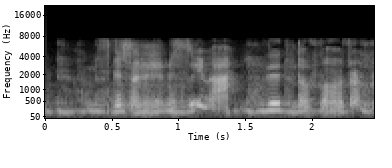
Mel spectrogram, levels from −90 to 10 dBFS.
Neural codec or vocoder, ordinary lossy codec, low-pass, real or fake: autoencoder, 22.05 kHz, a latent of 192 numbers a frame, VITS, trained on one speaker; none; 7.2 kHz; fake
